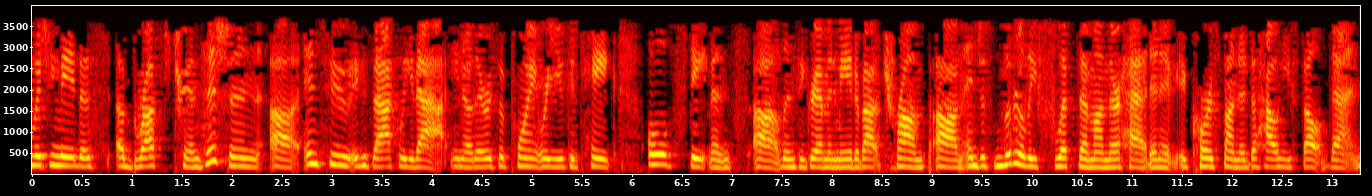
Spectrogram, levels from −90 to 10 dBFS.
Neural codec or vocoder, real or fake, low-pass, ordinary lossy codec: vocoder, 44.1 kHz, 80 mel bands, Vocos; fake; 3.6 kHz; MP3, 16 kbps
